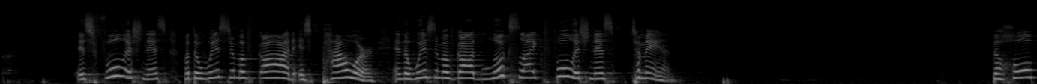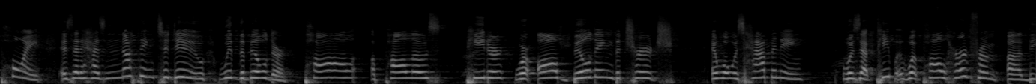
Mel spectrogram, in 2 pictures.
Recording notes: Recorded on April 16, 2023 at Crossing Life Church in Carmel, ME.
